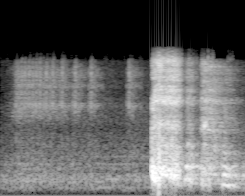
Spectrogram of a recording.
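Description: A person coughs, a short loud cough about one and a half seconds in.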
